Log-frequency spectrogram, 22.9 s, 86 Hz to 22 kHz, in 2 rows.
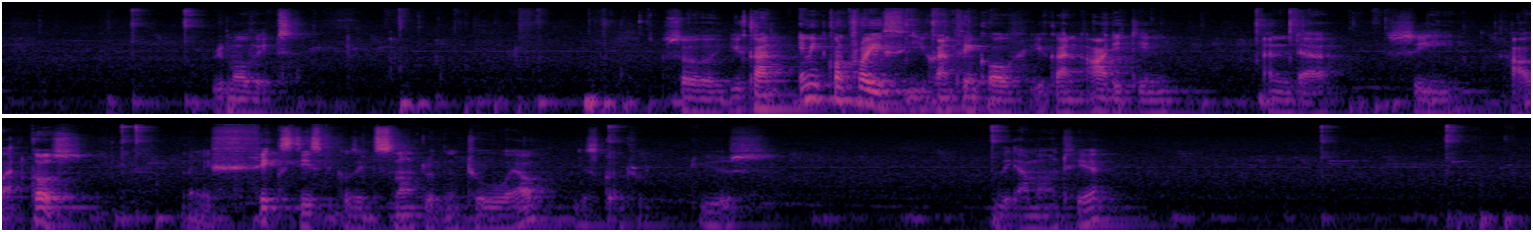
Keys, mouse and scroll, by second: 1.0-2.1 alt+drag, 2.1 Delete, 4.1-4.5 scroll down 2, 4.5 alt+a, 4.8 `, 7.5 scroll up 2, 7.7 `, 8.6 `, 9.8-10.1 scroll up 2, 10.1 ctrl+s, 10.9-11.4 scroll down 2, 11.4 `, 11.8-12.4 scroll up 2, 12.4 click, 12.5 `, 13.5 scroll down 3, 14.6-15.2 scroll up 7, 16.0-19.0 drag, 21.6 click, 22.5 ctrl+z.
